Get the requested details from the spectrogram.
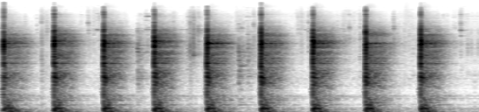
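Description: A hammer strikes a steel shock mount freshly stick-welded to a jeep frame nine times at a steady pace of about two per second, testing the weld. Each blow is a sharp metallic clank with a brief ring that fades quickly. The weld holds and the mount proves solid, though the rest of the jeep is not.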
